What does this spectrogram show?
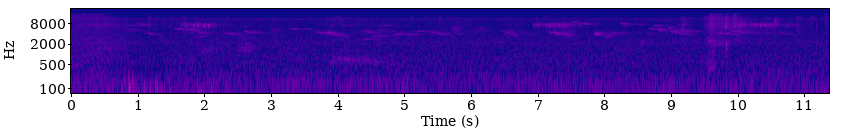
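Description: Faint songbird chirping, many short high notes scattered throughout, over a low steady outdoor rumble, with a soft knock about a second in.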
